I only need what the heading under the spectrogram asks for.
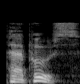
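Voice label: "pappoose", British English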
